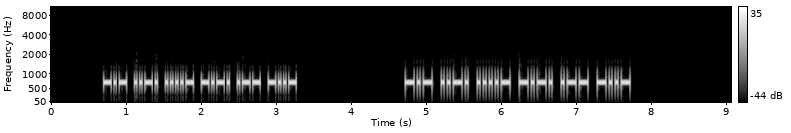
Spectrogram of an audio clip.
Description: Morse code, heard as a keyed tone, about 38 wpm, 700 Hz. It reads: KF4CWX KF4CWX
